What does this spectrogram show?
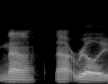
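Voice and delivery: ordinary talk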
